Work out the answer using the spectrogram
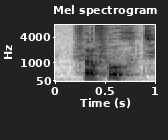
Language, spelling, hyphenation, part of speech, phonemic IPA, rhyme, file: Dutch, vervroegt, ver‧vroegt, verb, /vərˈvruxt/, -uxt, Nl-vervroegt.ogg
- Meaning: inflection of vervroegen: 1. second/third-person singular present indicative 2. plural imperative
